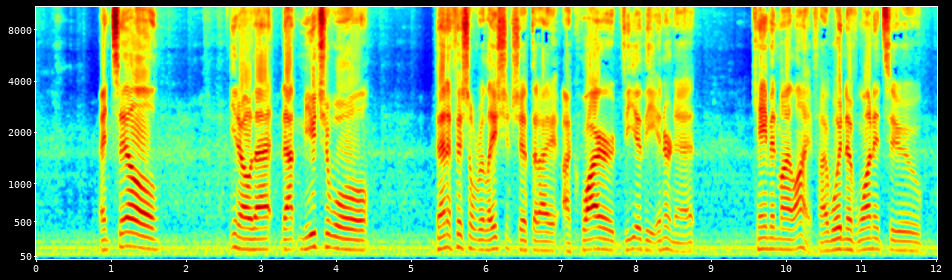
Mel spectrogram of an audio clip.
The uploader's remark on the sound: CarPod. While we are driving from Columbus to Detroit.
